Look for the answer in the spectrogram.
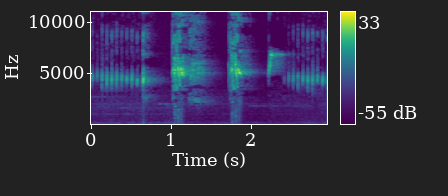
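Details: Long-tailed shrike master song for training birds: a fast ticking trill of high notes broken by two harsh, noisy bursts and a short rising whistle, then the trill resumes.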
